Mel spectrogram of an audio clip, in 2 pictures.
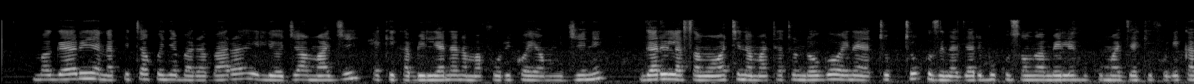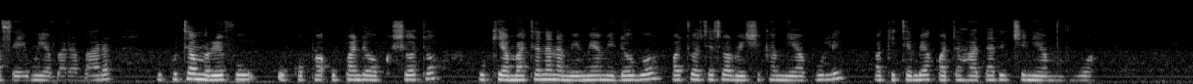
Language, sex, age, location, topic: Swahili, female, 18-24, Kisumu, health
